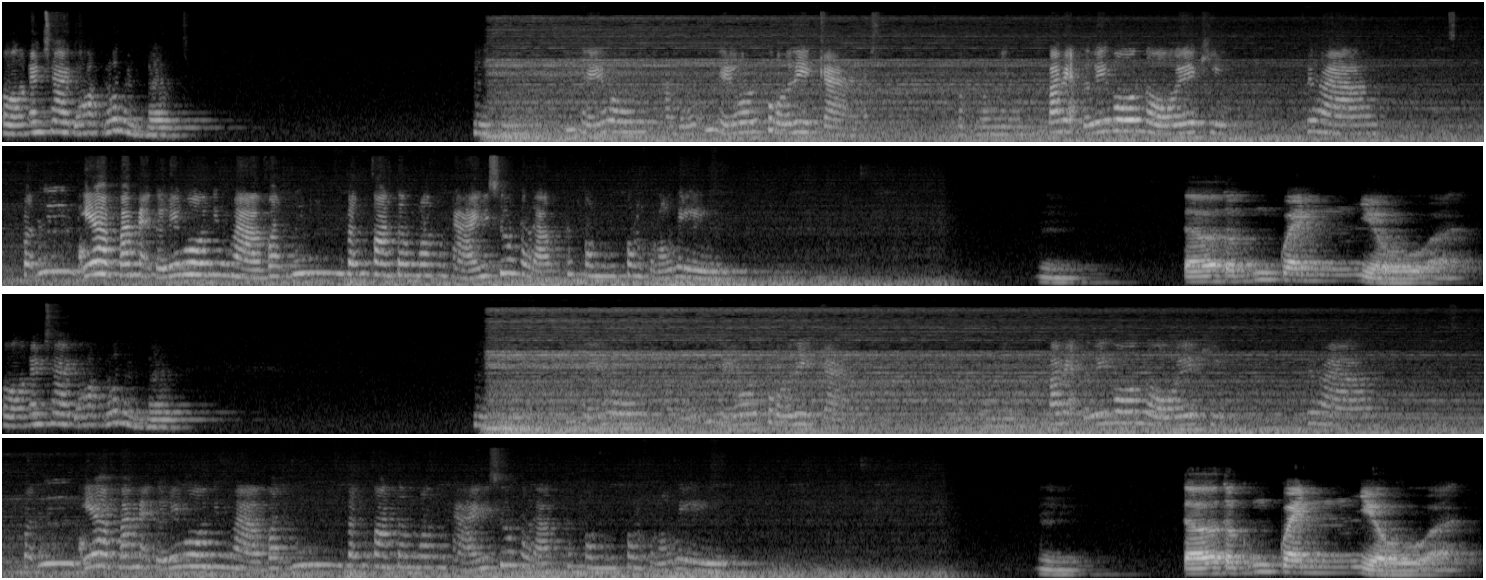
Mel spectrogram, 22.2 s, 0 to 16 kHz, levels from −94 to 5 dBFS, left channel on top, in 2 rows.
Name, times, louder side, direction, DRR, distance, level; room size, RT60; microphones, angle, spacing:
voice 1, 0.0-1.3 3.5-6.6 7.2-9.3 9.8-10.4 11.3-16.6, left 5 dB, 55° left, 12 dB, 0.6 m, -34 dB
sound 1, 3.6-18.2, right 1 dB, 5° left, 2.2 m, -42 dB
sound 2, 3.6-13.4, right 2 dB, 35° right, 1.7 m, -44 dB
voice 2, 18.9-19.2 20.0-22.0, right 3 dB, 55° right, 7 dB, 0.9 m, -30 dB
9.4 x 3.5 x 6.7 m, 0.80 s
head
